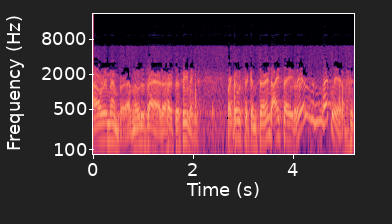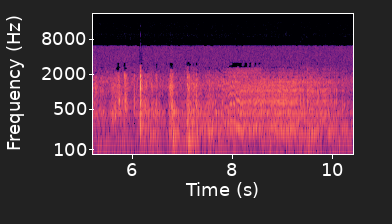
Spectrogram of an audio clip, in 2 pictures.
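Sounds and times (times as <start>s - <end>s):
speech: 0.3s - 5.4s
front door hinge squeaking as door opens: 7.6s - 10.2s.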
